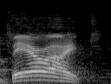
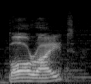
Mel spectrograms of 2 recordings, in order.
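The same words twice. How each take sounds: First: The first syllable sounds like the start of 'barium'. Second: The first syllable does not sound like 'barium'. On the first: This form follows the element the name comes from. "its name is derived from its uh, chemical element of barium. So really" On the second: This is the form many viewers use. "I know a lot of you know it as barite"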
